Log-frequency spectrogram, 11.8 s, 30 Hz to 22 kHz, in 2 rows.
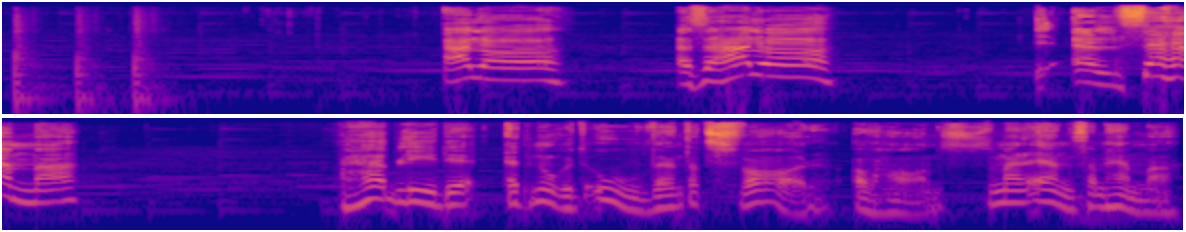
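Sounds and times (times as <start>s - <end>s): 
knocking on a window pane: 0.0s - 1.0s
speech: 2.2s - 4.3s, 5.2s - 6.4s, 7.6s - 11.8s.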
